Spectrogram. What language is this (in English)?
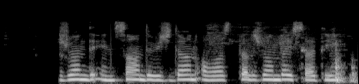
Pashto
